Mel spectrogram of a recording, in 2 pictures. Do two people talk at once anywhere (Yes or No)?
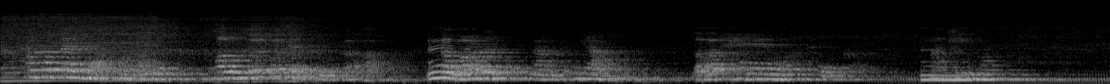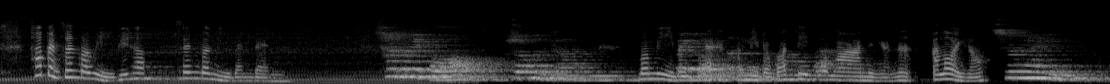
Yes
